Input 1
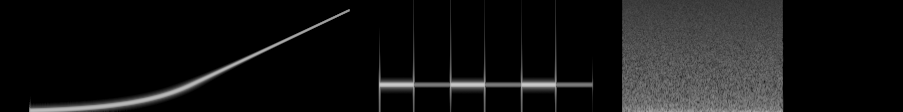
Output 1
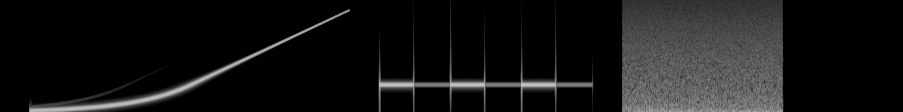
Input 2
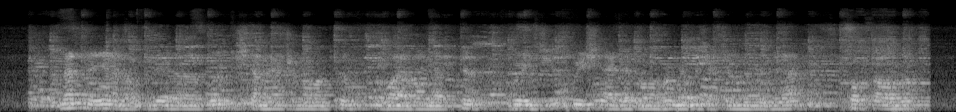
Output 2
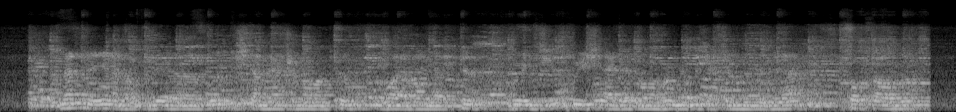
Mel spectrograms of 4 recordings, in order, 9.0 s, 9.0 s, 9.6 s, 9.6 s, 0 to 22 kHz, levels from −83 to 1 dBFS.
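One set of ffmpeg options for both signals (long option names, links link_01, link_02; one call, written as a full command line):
ffmpeg -i in.wav -af "highshelf=frequency=8900:gain=-4.5,acompressor=threshold=-27dB:ratio=2.5:attack=59:release=45:knee=1:detection=rms,volume=1.5dB" out.wav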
